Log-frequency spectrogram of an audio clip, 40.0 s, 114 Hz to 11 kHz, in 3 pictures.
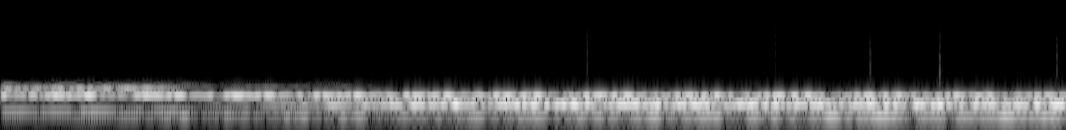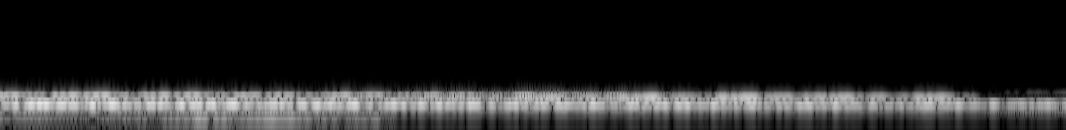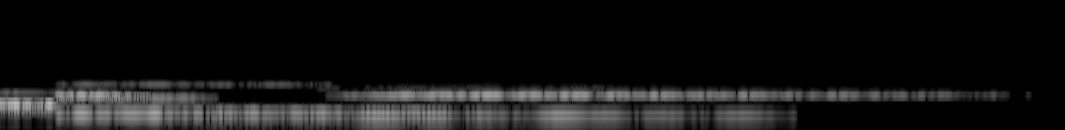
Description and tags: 77891 Hello Soundscape
abstract, ambient, creepy, harmony, mellow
